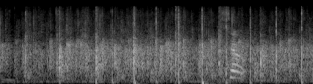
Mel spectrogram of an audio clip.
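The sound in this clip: An audience applauds to welcome panelists at a discussion on apprenticeships and workforce development: brisk, continuous clapping with sharp individual claps standing out, steady in loudness for the whole stretch.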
